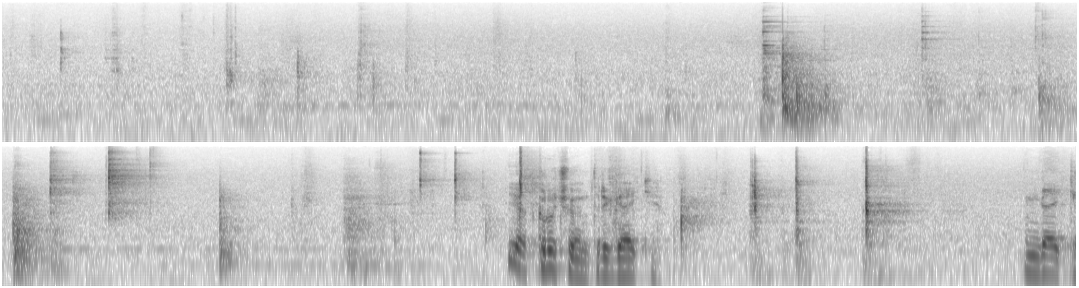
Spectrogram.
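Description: A socket wrench clicks against a metal bolt.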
